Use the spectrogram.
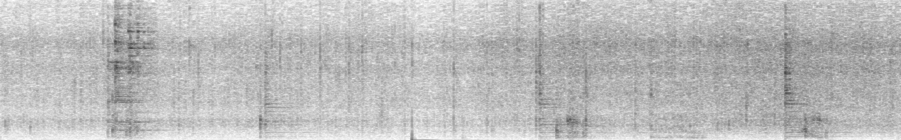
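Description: A spoon stirs salt into a tomato and capsicum curry in a pan, scraping in steady strokes with a sharp knock partway through, over a low continuous sizzle close by.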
